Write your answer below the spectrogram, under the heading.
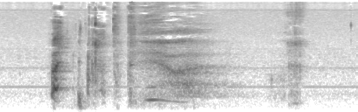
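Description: A sharp, muffled burst, quick catches of breath, then a drawn-out breathy release. A sneeze partly held back.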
